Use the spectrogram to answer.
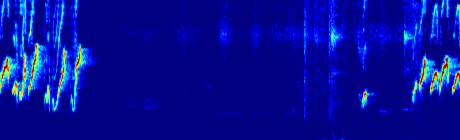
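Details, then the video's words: Vigorous song of a pied bushchat (mantenan gunung): a fast series of high, rising whistles, then a pause with a soft thump and a lone note, before the high rising phrase resumes. "BURUNG MANTENAN GUNUNG GACOR"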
